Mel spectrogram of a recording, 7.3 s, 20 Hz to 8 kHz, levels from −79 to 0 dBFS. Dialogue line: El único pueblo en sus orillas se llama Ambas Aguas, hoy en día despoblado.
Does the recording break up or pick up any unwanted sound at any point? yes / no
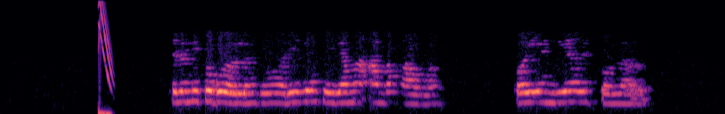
yes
